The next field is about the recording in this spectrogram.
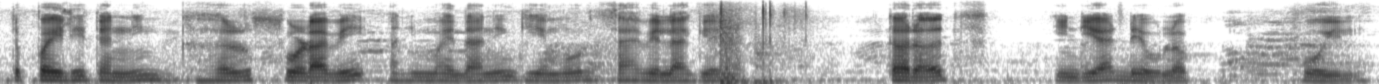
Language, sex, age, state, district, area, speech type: Marathi, male, 18-30, Maharashtra, Hingoli, urban, spontaneous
